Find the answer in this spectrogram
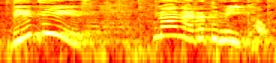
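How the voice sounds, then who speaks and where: A woman's voice: very high voice, big pitch swings, moderate pace. A woman talking to her small child in a playful family home video, coaxing and doting as a mother. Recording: noisy home video recording.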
